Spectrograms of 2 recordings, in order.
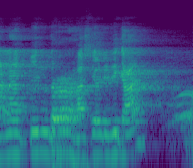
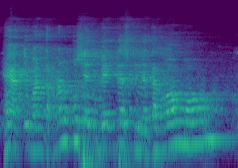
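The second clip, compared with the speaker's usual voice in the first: ordinary talk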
